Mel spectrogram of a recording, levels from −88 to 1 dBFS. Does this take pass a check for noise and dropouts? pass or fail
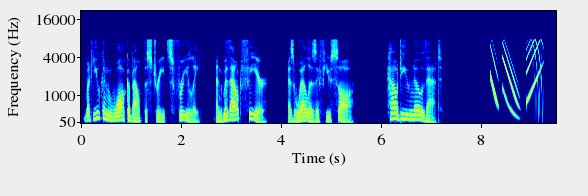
fail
